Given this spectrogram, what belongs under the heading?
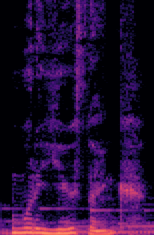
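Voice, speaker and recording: A shrewd video game businesswoman, pitched on the low side. Her delivery is measured, cool and wry, with faint music underneath. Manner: measured, sardonic. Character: shrewd, cool, wry woman boss and deal-maker. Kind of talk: scripted video game voice acting.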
